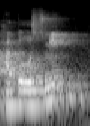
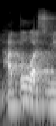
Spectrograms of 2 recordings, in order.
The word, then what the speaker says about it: हतोस्मि: और हतोस्मि, हतो अस्मि नहीं, हतोस्मि।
